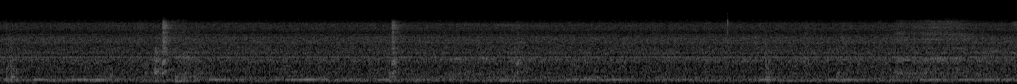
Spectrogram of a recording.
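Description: Steady low hiss of room noise with a faint hum, broken by two soft clicks about one and a half and four seconds in.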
